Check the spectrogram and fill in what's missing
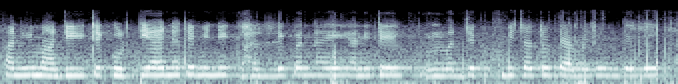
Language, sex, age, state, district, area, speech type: Marathi, female, 18-30, Maharashtra, Nagpur, urban, spontaneous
